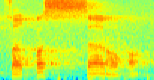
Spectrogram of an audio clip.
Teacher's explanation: Dal ketemu dengan Sin lagi-lagi Bisa idgham menjadi faqasarqo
